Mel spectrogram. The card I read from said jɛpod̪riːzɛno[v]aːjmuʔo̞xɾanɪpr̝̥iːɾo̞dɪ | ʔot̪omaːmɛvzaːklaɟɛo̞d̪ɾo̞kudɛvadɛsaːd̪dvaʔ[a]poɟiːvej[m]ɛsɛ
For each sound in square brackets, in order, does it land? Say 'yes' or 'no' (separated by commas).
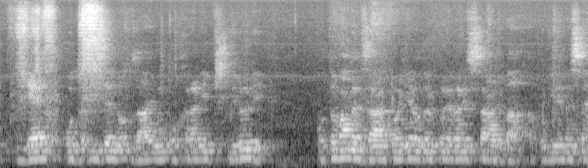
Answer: no, yes, yes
